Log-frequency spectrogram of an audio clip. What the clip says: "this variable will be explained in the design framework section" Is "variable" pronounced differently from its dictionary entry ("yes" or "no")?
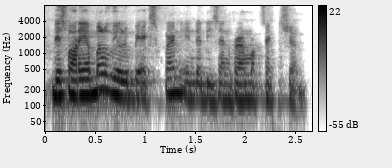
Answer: yes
